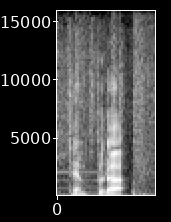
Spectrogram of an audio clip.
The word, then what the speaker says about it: tempura: longer than the others while japanese people pronounce all letters of it with the same length of time and the same pitch this tendency is called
